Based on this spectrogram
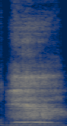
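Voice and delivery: sharp high gasp of mock outrage; high, long indignant gasp; shocked gasp. Real, not acted. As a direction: gasp as if scandalised. Shocked at mum's brush-off.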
